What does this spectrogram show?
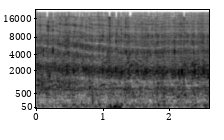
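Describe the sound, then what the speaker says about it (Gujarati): Irrigation water runs into a wheat field on a farm, a continuous, even rushing and gurgling flow that stays faint and steady throughout, with no distinct splashes standing out. "જોવો અહીંયા પાણી ચાલુ છે ઘઉંમાં."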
